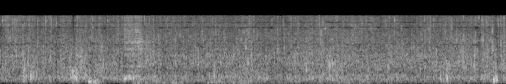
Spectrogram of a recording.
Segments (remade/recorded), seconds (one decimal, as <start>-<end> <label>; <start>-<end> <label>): 0.0-2.3 recorded; 2.3-4.6 remade; 4.6-5.1 recorded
